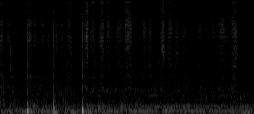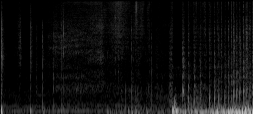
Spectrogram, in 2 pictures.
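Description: Long nails and fingertips tap and scratch the glossy card cover of the paperback novel "It Happened One Summer," a solid book lying on a knitted blanket, first on the front cover and later on the back. Sharp, scattered taps sound over a quiet, low background, then a louder, steady scratching builds toward the end.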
